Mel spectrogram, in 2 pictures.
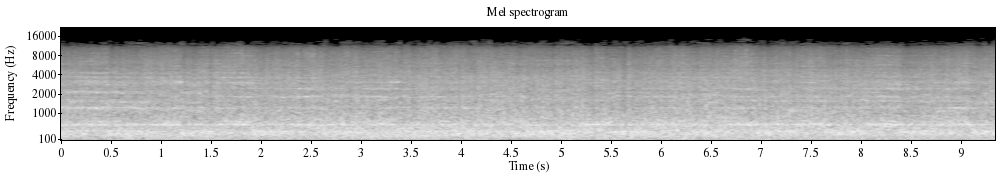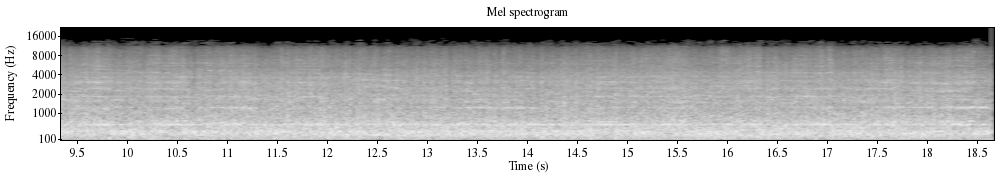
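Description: Empty covered hopper cars of a long freight train rolling past at close range: a steady, loud rumble and clatter of steel wheels on the rails, with a steady ringing tone running through it.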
